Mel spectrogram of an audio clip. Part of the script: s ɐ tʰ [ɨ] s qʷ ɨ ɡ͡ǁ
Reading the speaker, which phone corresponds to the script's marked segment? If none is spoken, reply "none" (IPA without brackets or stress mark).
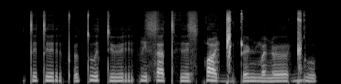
ɨ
